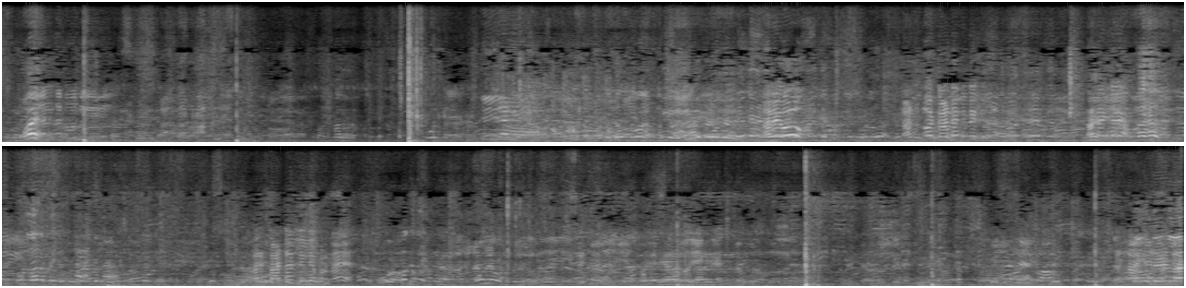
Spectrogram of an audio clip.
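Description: Men shout and call out to each other outdoors.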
